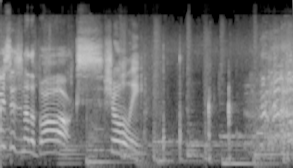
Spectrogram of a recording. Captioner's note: knocks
